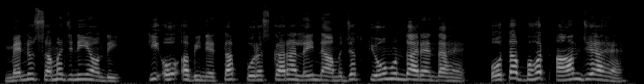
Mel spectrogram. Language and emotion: Punjabi, disgusted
